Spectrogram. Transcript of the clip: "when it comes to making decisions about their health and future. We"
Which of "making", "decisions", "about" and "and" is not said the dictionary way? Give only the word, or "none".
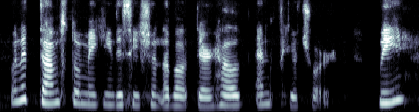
decisions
